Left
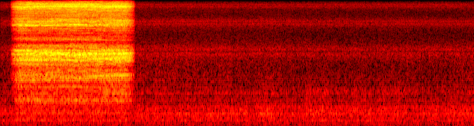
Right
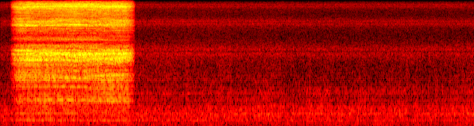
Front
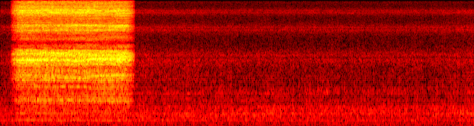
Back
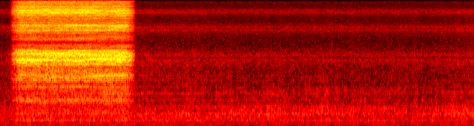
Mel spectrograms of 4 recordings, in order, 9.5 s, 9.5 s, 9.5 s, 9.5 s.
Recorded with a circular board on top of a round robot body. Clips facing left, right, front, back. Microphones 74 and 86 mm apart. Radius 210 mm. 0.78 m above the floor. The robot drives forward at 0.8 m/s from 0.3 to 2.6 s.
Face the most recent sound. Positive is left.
No sound to turn to.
